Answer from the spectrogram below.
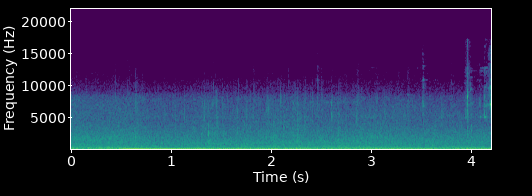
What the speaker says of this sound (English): that annoying humming sound that I've been experiencing while driving down the road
